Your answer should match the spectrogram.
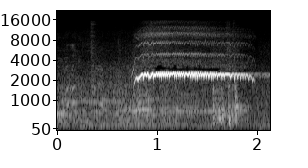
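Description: Referee's pea whistle: one long, steady, shrill blast of a little over a second, starting about three-quarters of a second in and cutting off sharply. It stops play at a tackle.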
